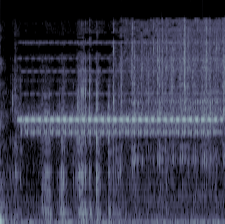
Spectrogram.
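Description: Rivarossi model steam locomotive's small electric motor running on power-pack current with its wheels spinning free: a steady high whine over a fast, even ticking from the drive mechanism. It starts just after the power comes on, and the engine runs normally, with no short circuit showing.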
